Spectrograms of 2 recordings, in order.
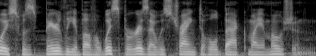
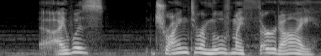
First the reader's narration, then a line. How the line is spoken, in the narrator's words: whimpered out, sobbing uncontrollably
